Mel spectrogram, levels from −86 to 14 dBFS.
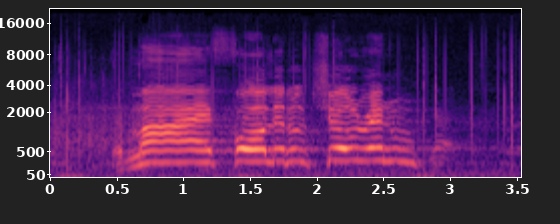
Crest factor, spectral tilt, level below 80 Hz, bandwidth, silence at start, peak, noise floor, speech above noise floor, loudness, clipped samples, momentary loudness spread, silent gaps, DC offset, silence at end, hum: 14 dB; -2.5 dB/octave; -56 dBFS; 13.5 kHz; 0.05 s; -4 dBFS; -42 dBFS; 26 dB; -16 LUFS; under 0.1%; 22 LU; none; under 0.1%; 0.55 s; none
